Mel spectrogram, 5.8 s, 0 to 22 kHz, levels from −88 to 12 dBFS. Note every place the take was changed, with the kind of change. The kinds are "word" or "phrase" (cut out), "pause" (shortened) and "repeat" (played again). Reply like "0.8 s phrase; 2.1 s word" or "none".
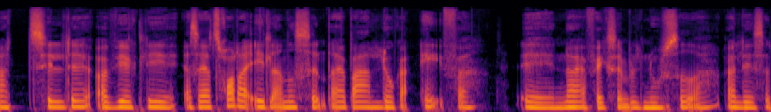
3.8 s word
